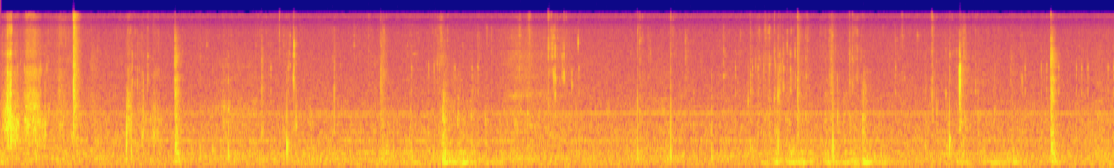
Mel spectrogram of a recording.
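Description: Irregular sharp clicks and taps with some light scraping, from a small hand tool being worked along the glass edge of a window sash. The sharpest click comes near the end.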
